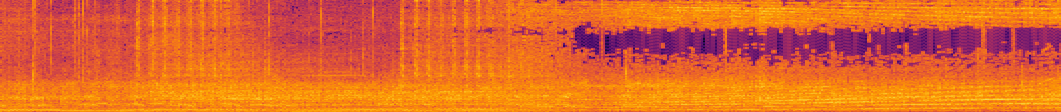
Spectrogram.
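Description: Large arena crowd cheering and shouting in the dark between songs, many voices overlapping. Long held voices swell upward over the last few seconds.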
